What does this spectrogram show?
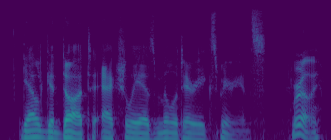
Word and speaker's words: Gal Gadot: a cool character like though so it means gal gadot that's how you say her name by the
